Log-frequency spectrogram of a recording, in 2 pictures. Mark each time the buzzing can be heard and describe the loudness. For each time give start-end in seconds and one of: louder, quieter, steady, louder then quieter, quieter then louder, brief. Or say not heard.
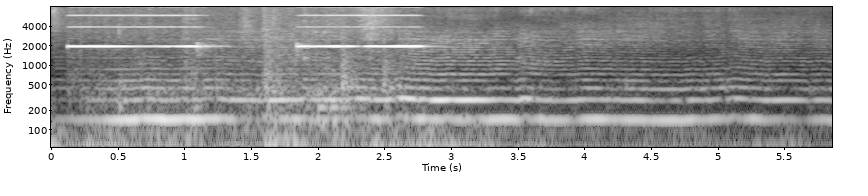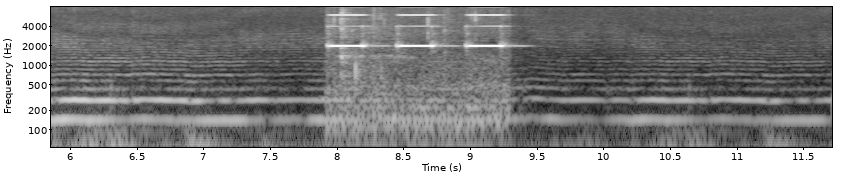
0.0-11.6 quieter.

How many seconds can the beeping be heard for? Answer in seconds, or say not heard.
4 s.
